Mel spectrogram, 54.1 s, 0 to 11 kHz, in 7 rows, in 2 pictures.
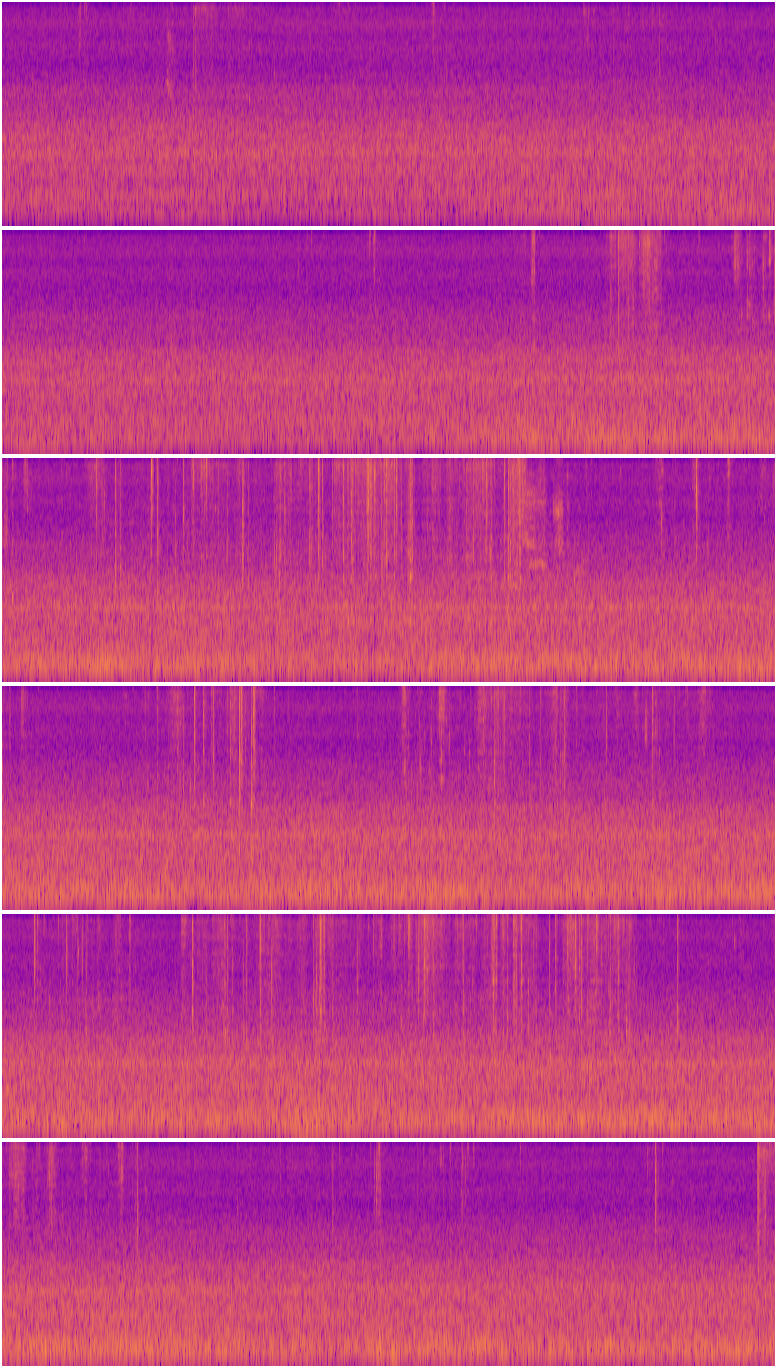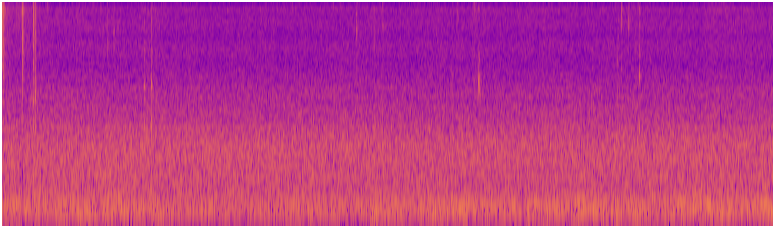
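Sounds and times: car engine and tyre noise: 0.0 - 54.0.

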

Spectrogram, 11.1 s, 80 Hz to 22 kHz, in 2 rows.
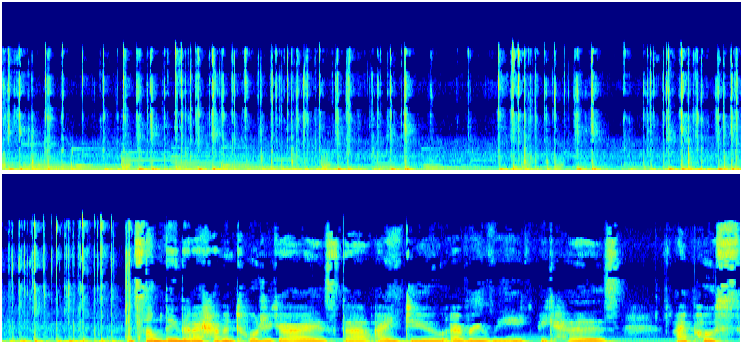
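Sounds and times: keyboard typing clicks: 0.0 - 6.6
background music: 0.0 - 11.0.

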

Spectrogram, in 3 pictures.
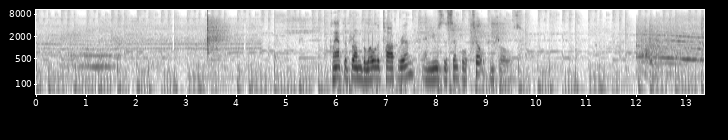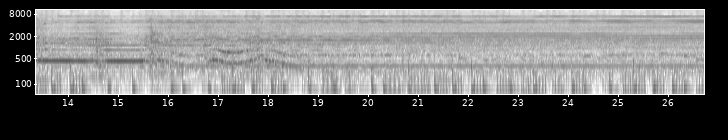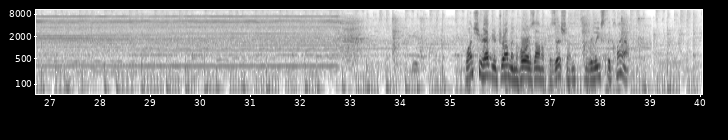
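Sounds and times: hydraulic motor whine: 0.0 - 5.8, 10.8 - 40.0
background music: 0.0 - 40.0.

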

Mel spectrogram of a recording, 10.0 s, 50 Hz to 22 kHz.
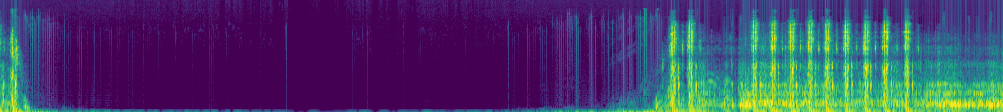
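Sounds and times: paintball marker rapid fire: 6.6 - 9.3.

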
